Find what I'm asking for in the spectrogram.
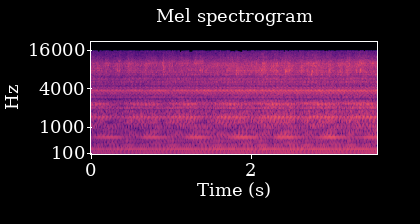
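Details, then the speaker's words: Airtemp CIV08S2AC 7,600 BTU casement air conditioner with compressor running: even, steady hum with faint gas hiss, no clatter or cycling; it has a good charge and is blowing ice cold. Normal compressor running. "You can hear the gas going through, it's got a good charge."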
